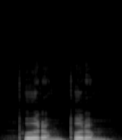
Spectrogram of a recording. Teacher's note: We make a reduction. We say put 'em. The T changes to a fast D.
